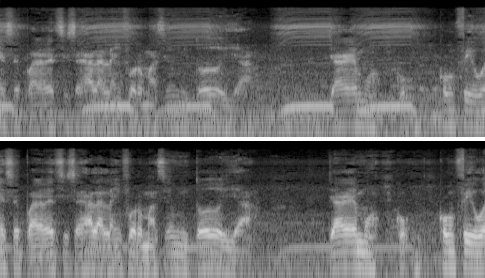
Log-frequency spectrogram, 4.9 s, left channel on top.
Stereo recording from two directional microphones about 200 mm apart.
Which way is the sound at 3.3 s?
50° right (ahead or behind).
